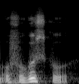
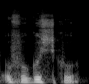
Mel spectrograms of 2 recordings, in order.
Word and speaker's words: Ufugusku: colonized, assimilated version of the name Ufugusku, which some people also pronounce as Ufugushku.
